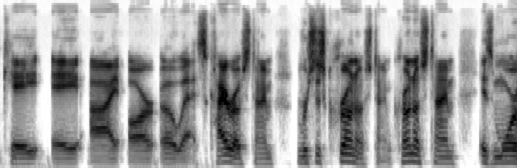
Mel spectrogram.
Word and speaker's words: chronos: One would be called kairos time, or kairos time, which is spelled K-A-I-R-O-S, kairos time, versus chronos time.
